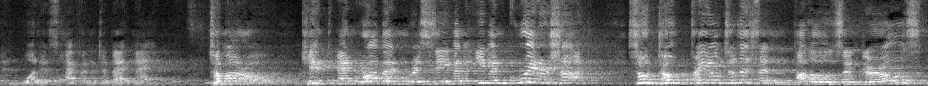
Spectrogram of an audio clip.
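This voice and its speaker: An excitable vintage radio announcer narrates with high drama. His pitch runs high and forceful, and it booms around a large, echoey convention room. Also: unhurried, heavily acted. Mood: urgent, excited. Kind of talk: 1940s radio serial narration. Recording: echoey convention hall, distant mic, crowd.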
